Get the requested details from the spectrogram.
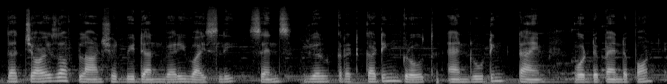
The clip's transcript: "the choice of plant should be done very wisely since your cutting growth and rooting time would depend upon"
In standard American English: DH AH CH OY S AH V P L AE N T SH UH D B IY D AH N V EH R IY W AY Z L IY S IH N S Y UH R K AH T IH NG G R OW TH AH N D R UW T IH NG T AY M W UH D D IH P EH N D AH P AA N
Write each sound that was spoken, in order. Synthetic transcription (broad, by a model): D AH CH OY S AH V P L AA N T SH UH D B IY D AH N V EH R IY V AY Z L IY S IH N S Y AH R K AH T IH NG G R OW T AH N D R UW T IH NG T AY M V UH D D IH P EH N D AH P AA N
